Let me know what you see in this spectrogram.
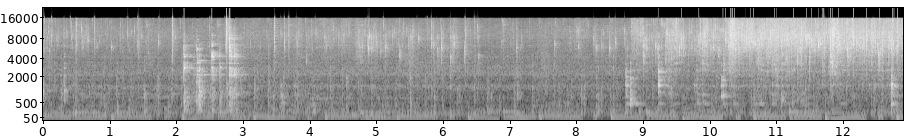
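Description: Mustard seeds frying in a tablespoon of hot oil in a small saucepan, crackling and sizzling, with a few knocks about two seconds in. From about ten seconds in the sizzle grows much louder and hissier as the seeds fry.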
